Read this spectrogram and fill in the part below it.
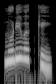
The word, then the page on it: ಮುಡಿವಕ್ಕಿ: muḍivakki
